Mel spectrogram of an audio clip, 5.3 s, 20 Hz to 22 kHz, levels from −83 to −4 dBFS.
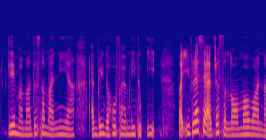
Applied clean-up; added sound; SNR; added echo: none; none; none; none.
